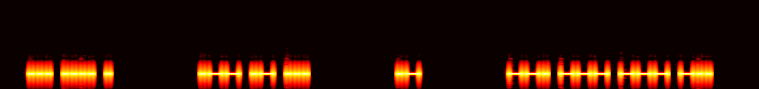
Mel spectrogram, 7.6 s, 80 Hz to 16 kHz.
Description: Morse code, heard as a keyed tone, about 28 wpm, 700 Hz. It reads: SHE WAS A GOOD
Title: 3x Word-Spacing - Sentences from Top 400 Words - 28wpm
